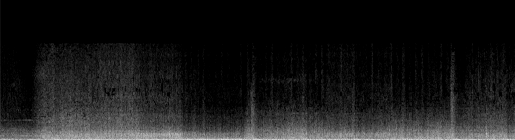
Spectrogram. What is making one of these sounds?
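A car engine hums as a car drives along a road.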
